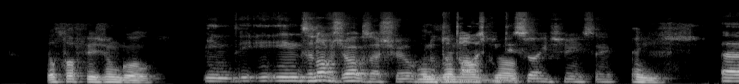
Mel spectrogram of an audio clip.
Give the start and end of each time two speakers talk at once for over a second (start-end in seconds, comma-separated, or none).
4.2-5.4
